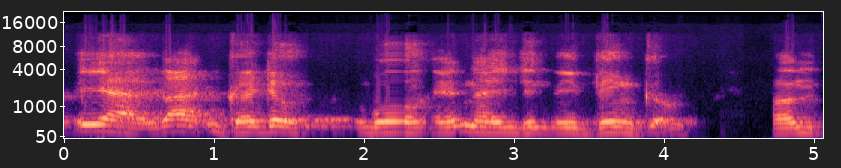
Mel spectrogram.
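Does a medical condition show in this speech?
Yes: cerebral palsy; permanent wheelchair user.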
